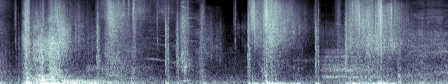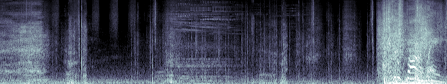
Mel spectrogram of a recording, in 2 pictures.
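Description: Blows land with sharp hits.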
